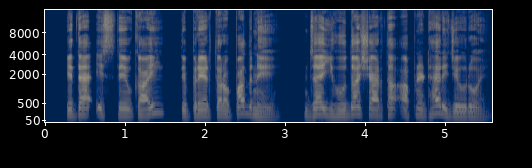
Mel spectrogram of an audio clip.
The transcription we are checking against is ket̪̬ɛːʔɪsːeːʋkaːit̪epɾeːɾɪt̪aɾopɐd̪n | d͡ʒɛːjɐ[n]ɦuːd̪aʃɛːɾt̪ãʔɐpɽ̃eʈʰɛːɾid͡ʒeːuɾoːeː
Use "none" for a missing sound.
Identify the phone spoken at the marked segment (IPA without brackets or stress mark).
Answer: none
